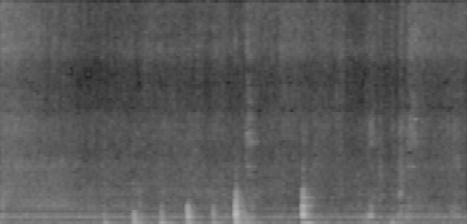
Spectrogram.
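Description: Wooden spoon stirring flour into melted butter and oil in a granite-coated pot, a roux for béchamel, knocking and scraping against the pan in irregular taps from about a second in. A faint sizzle from the hot fat runs underneath.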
